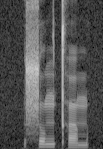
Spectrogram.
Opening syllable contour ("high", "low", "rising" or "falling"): high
